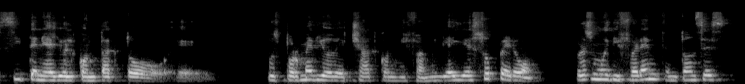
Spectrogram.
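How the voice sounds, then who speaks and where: A woman with a Mexican accent speaks at a fairly slow pace, her medium pitch showing ordinary variation. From Mexico. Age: 60s. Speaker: support group member. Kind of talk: interview. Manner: halting.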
